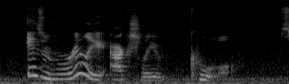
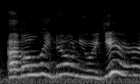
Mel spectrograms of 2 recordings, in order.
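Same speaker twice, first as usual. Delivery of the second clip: defensive whine; 11 semitones higher, 5 dB louder than usual. Retold or imitated. Boyfriend answers girlfriend's complaint.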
